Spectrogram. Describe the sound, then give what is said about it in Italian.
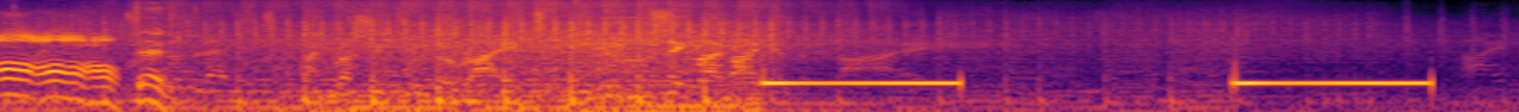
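A telephone call to Peru rings out: after a few seconds of busy, mixed sound, two long, steady ringback tones sound about a second each, separated by a short pause, clear. “Io le farei una telefonatina nel lontano Perù. Vai regia col numero!”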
